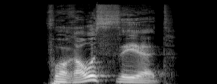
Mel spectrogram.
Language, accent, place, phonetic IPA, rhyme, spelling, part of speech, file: German, Germany, Berlin, [foˈʁaʊ̯sˌzeːət], -aʊ̯szeːət, voraussehet, verb, De-voraussehet.ogg
- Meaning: second-person plural dependent subjunctive I of voraussehen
